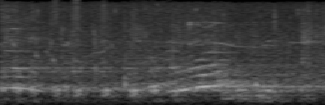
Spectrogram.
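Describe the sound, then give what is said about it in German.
Whale song off the coast of Alaska: drawn-out tonal moans and gliding calls, some sweeping upward in pitch, layered over a steady wash of background noise. “An der Küste Alaskas nahm er den Gesang der Wale auf.”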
